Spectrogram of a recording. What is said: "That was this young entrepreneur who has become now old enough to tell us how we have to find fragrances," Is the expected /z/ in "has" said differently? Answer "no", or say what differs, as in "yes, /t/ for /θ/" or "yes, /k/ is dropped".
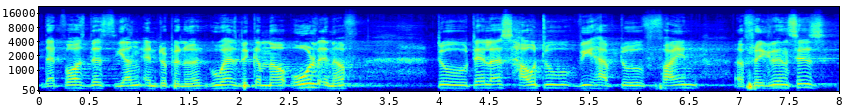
no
